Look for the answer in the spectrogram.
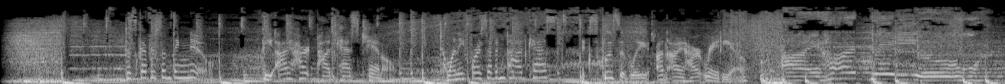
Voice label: podcasting station ID; iHeart Radio; Allenstown PA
